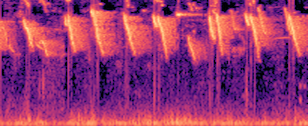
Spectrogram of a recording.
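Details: Canário-da-terra, or saffron finch, giving a brisk series of sharp high chirps, roughly three per second, each sweeping downward with a short tail.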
